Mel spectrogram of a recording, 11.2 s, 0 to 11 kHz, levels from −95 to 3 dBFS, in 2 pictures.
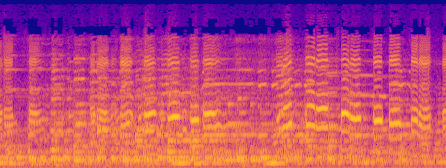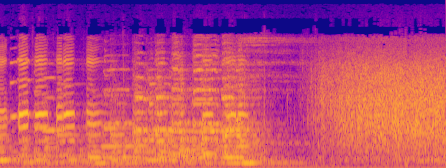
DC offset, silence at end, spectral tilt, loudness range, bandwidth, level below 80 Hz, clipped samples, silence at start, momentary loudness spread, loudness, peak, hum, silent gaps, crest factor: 1%; 0 s; -7 dB/octave; 2 LU; 9.6 kHz; -40 dBFS; under 0.1%; 0 s; 6 LU; -14 LUFS; -2 dBFS; none; none; 12 dB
